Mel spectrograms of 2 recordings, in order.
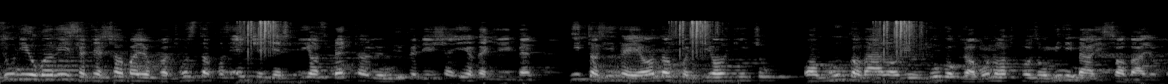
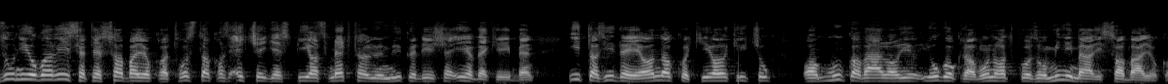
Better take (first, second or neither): second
